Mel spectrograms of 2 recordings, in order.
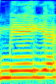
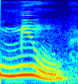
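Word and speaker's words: mu: उसके बाद में आता है म्यू। म्यू, ये देखिए इसका जो प्रोनाउंसिएशन है वो म्यू है, ये बिल्कुल यू के जैसा दिखता है ना, म्यू।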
